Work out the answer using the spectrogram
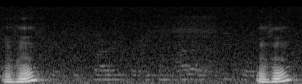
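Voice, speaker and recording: A man's voice: mid-range voice, lively intonation, extremely slow, warm tone. A middle-aged man, preaching a sermon and asking his congregation rhetorical questions. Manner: addresses the congregation as brothers and asks rhetorical questions. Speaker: pastor.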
